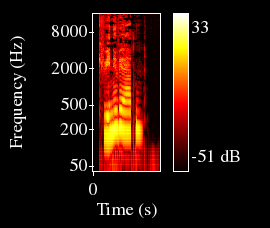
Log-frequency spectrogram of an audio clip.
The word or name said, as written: kvindeverden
